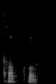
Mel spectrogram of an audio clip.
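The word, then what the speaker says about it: 高校: And since we're both combining the two onyomi kanji together, we're gonna go do the onyomi reading for school as well. So that's why this is pronounced koko.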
